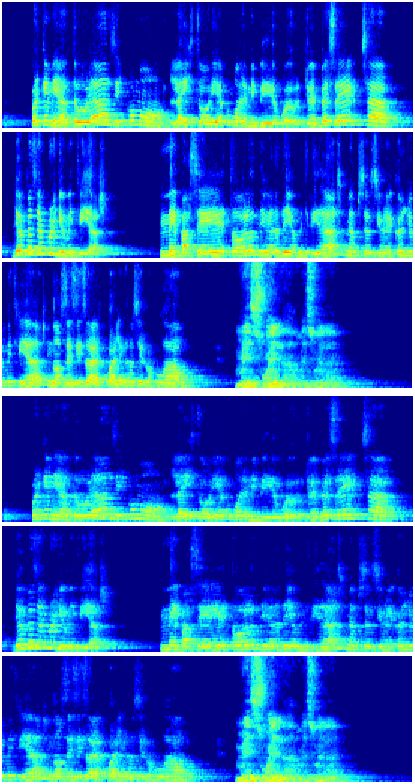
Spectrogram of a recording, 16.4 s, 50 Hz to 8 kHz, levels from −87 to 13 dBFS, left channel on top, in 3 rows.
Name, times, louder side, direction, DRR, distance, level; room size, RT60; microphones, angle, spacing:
voice 1, 0.4-5.2 5.6-6.8 7.6-13.4, left 5 dB, 90° left, 9 dB, 0.4 m, -25 dB
voice 2, 14.1-15.4, equal, 35° left, -6 dB, 1.3 m, -27 dB
2.4 x 2.2 x 3.8 m, 0.96 s
head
